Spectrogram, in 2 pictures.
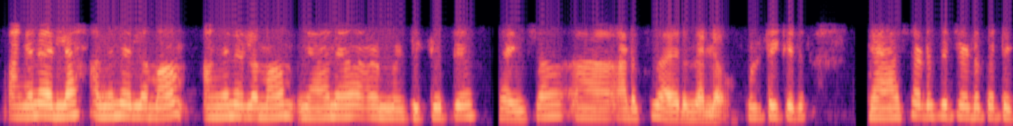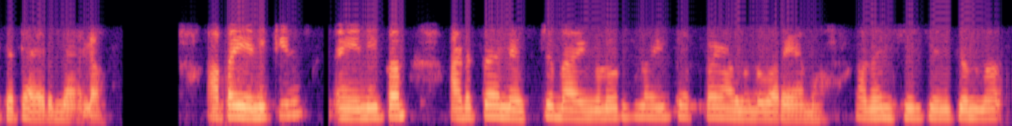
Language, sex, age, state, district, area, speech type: Malayalam, female, 45-60, Kerala, Idukki, rural, conversation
